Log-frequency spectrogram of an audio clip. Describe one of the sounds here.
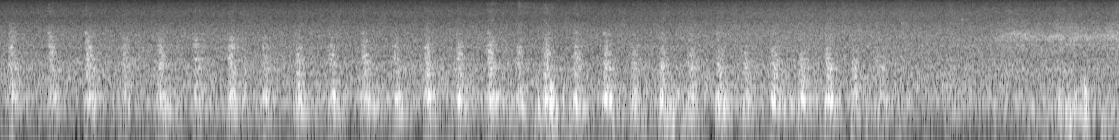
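Train carriages roll past with rhythmic clicking of wheels over rail joints.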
